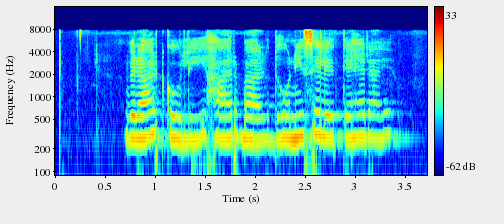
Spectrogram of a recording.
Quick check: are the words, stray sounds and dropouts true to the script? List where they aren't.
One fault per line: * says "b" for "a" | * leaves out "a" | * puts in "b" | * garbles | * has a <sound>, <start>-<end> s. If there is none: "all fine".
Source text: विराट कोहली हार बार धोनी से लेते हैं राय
all fine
